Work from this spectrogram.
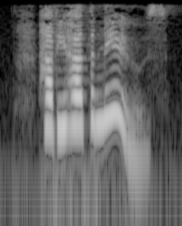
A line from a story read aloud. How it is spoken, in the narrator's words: Dolly cried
